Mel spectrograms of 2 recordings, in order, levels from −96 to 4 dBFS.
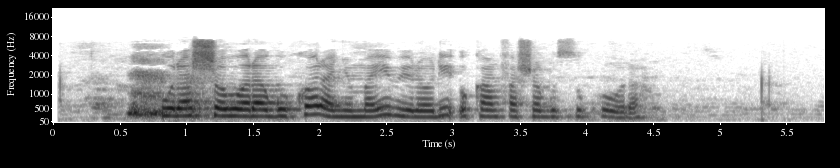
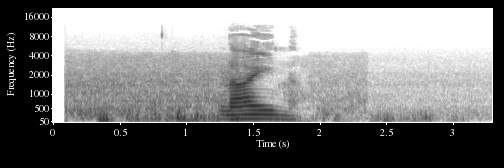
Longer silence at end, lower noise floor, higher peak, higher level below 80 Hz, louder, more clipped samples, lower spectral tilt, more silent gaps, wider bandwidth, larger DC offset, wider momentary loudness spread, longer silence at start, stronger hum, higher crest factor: first, 1.35 s vs 0.45 s; first, -54 dBFS vs -44 dBFS; about the same, 0 dBFS vs 0 dBFS; second, -58 dBFS vs -50 dBFS; first, -16 LUFS vs -21 LUFS; neither; second, -5.5 dB/octave vs -7.5 dB/octave; neither; second, 7.4 kHz vs 11 kHz; neither; second, 13 LU vs 27 LU; first, 0.3 s vs 0.1 s; neither; second, 16 dB vs 24 dB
